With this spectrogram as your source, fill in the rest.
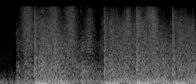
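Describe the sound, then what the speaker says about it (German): Desert Eagle pistol shots in a Counter-Strike match on the Dust II map, several sharp gunfire bursts in close succession at a fairly loud level. "dann doch irgendwie noch der Deagle-Shot von Adin Bisplattner rein"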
